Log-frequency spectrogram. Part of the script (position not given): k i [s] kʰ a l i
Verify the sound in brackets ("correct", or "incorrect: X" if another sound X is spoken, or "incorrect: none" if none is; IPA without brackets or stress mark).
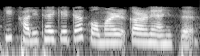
incorrect: none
